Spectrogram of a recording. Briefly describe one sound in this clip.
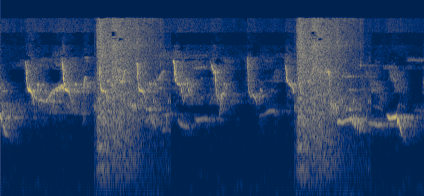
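A small trowel scrapes and digs into sand.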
